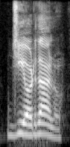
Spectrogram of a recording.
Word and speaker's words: Giordano: did I say it I said Dr G orano Jan yeah cuz I'm assuming it's Italian you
